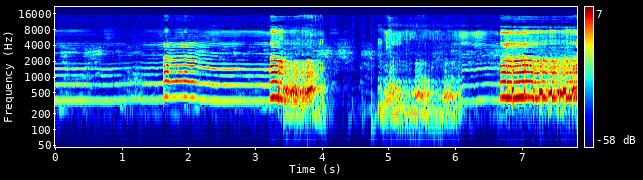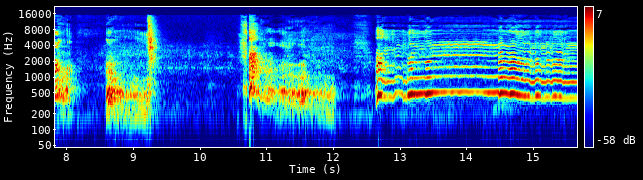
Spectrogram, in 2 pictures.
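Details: Staffordshire Bull Terrier kept as a pet, vocalising because he is being ignored: long tonal whines and howl-like moans with rich harmonics, broken by rougher groaning bursts, rising and falling over about sixteen seconds indoors.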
